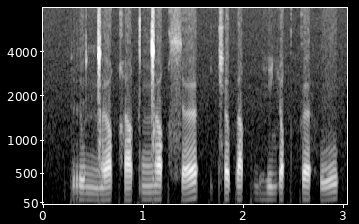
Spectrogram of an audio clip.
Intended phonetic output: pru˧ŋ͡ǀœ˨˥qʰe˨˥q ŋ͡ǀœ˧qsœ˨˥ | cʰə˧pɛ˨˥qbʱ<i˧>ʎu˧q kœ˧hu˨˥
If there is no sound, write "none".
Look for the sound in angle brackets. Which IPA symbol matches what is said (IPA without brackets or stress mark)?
i˧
